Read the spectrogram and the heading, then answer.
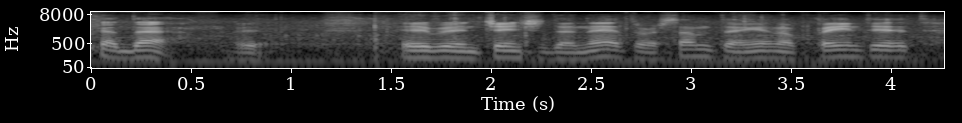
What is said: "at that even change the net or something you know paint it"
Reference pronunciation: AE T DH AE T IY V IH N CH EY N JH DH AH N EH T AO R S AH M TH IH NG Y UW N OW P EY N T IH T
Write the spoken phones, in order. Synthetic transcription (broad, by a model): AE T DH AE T IY V IH N CH EY N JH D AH N EH T AO R S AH M T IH NG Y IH N OW P EY N T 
